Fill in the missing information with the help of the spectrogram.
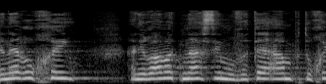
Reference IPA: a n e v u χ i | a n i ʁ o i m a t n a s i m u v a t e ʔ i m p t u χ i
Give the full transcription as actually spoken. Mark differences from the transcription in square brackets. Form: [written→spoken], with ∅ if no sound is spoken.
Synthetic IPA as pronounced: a n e [v→ʁ] u χ i | a n i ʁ o [i→a] m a t n a s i m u v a t e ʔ [i→a] m p t u χ i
